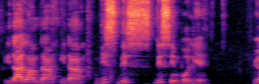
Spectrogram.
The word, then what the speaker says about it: lambda: Either lambda, either this symbol here. We always, I think we pronounce it as, this one is pronounced as lambda.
